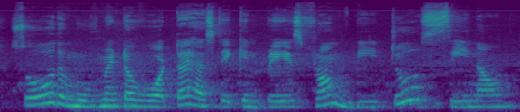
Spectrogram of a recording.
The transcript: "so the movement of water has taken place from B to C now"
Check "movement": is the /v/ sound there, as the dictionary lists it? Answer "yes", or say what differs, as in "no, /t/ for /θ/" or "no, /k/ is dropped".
yes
